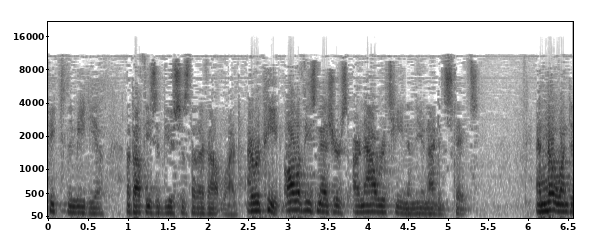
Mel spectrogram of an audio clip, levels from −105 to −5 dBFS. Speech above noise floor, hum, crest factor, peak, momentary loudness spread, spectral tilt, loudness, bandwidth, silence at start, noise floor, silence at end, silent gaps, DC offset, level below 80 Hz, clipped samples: 29 dB; none; 14 dB; -8 dBFS; 11 LU; -5.5 dB/octave; -21 LUFS; 11.5 kHz; 0 s; -49 dBFS; 0 s; none; under 0.1%; -46 dBFS; under 0.1%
